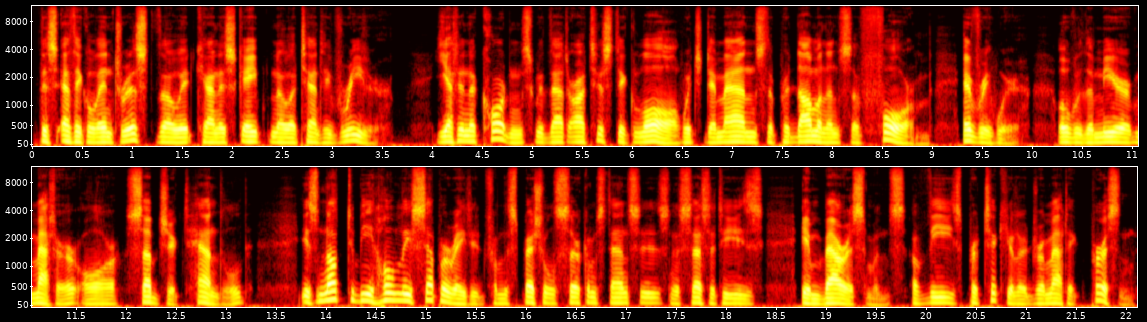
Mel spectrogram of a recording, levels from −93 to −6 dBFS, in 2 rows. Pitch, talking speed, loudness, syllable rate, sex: 110 Hz, 130 wpm, -20 LUFS, 4.9 syllables/s, male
